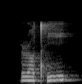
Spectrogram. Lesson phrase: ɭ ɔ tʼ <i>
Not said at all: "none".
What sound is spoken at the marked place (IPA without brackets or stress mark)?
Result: i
